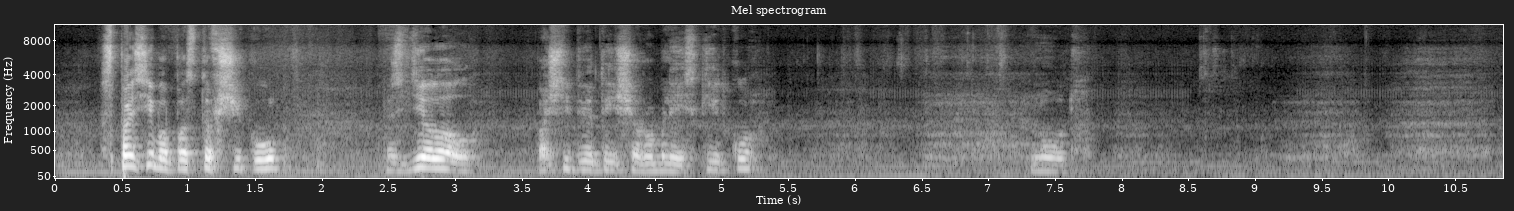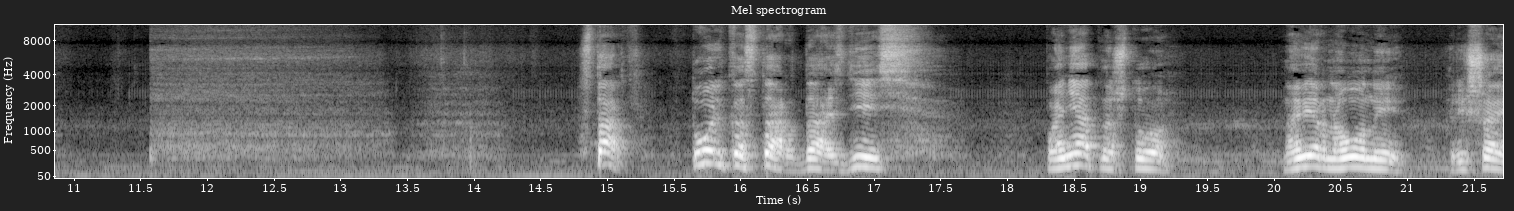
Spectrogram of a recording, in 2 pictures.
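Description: A middle-aged man talks calmly and close by, pausing now and then.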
